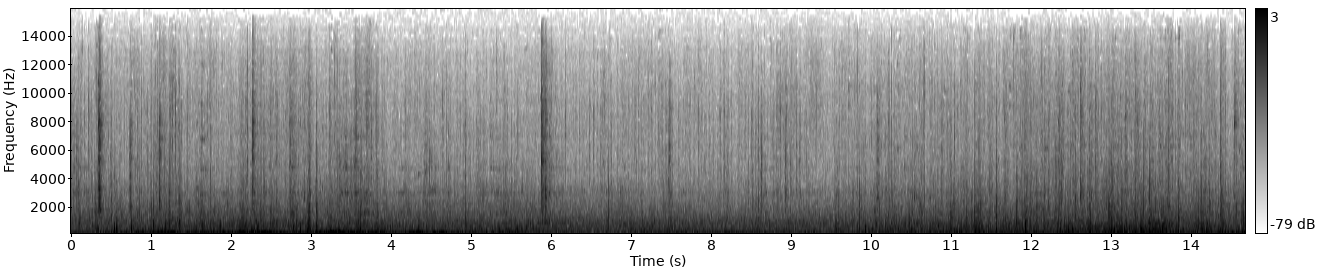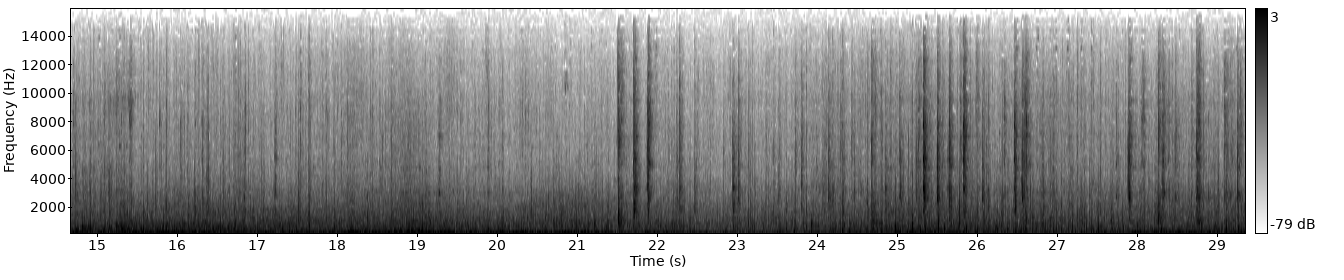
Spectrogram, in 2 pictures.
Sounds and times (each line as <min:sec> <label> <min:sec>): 0:00.0 gusts of wind are rattling the flagpoles 0:29.3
